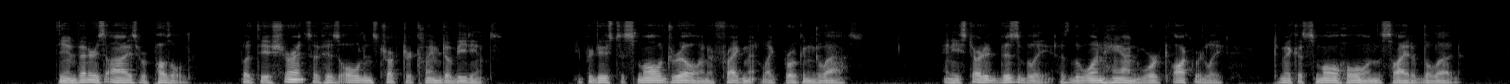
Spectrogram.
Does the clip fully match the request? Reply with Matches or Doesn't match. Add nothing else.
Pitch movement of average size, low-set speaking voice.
Doesn't match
